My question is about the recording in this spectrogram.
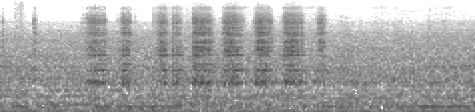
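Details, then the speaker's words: Lapping a pitted valve on a Chevy cylinder head by hand with compound: rhythmic gritty back-and-forth rasping, about two to three strokes a second, as the valve seats. "you hear that grinding that grinding is it seating"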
